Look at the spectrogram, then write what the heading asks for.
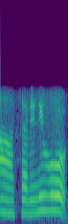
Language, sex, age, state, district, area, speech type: Kannada, female, 18-30, Karnataka, Davanagere, rural, conversation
